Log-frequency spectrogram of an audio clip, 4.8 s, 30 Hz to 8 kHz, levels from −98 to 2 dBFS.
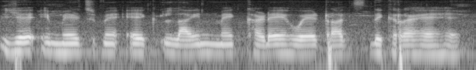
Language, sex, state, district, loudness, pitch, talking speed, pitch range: Hindi, male, Arunachal Pradesh, Lower Dibang Valley, -15 LUFS, 120 Hz, 150 wpm, 110-125 Hz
